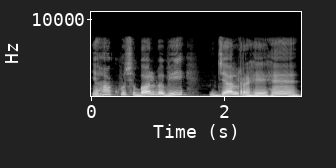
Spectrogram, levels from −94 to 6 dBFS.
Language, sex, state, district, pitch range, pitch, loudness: Hindi, male, Jharkhand, Ranchi, 160-220 Hz, 195 Hz, -15 LUFS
